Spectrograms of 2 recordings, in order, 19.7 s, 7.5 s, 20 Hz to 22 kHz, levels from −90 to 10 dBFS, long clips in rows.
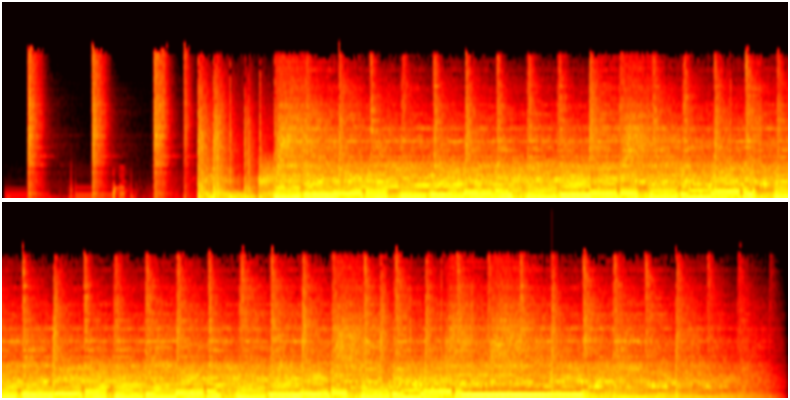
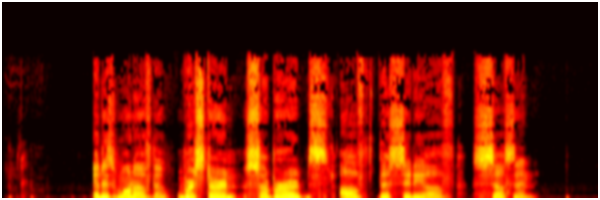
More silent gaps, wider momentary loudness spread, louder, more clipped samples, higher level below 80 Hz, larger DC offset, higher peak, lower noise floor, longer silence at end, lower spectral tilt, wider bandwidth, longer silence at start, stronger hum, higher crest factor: neither; about the same, 12 LU vs 10 LU; first, -12 LUFS vs -18 LUFS; neither; first, -26 dBFS vs -58 dBFS; neither; about the same, 0 dBFS vs 0 dBFS; second, -48 dBFS vs -72 dBFS; second, 0.2 s vs 0.85 s; about the same, -4 dB/octave vs -3.5 dB/octave; about the same, 17 kHz vs 16.5 kHz; second, 0.3 s vs 1.15 s; neither; second, 12 dB vs 20 dB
